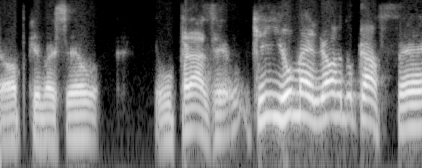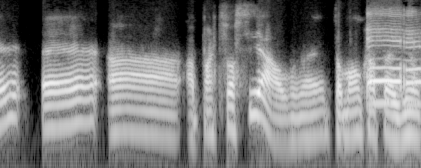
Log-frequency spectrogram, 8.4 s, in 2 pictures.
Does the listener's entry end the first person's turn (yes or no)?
yes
